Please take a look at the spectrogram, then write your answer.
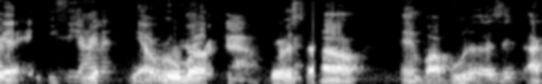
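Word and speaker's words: Curaçao: the same level of, I never can say it right, Caraco, the island of Caraco. I don't know if I'm saying it right. Curacao. Damn, I got it all the way wrong.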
